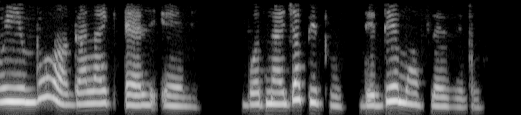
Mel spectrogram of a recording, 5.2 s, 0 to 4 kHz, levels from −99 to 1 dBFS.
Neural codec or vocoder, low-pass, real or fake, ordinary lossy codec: none; 3.6 kHz; real; none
